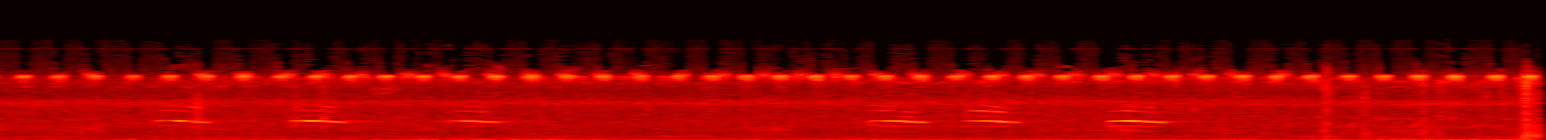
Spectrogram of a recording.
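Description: A bird calling outdoors: short, falling chirps in two groups of three, about a second in and again past the middle, over a low, steady outdoor background hum.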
